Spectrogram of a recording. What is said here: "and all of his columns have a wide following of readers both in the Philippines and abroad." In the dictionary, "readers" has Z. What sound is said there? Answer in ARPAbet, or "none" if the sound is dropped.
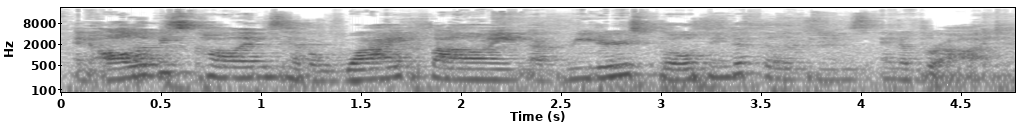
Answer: Z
